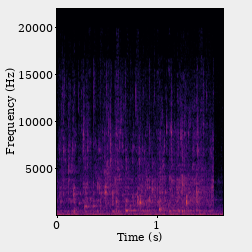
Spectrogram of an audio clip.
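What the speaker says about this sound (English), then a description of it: "So we're going to get the water poured in here." About 16 ounces of bottled water pours into a small pot on a camping stove, a close, bubbling trickle with light splashes that stops abruptly.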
